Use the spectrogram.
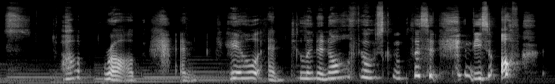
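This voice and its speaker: A woman's voice: sits high, big pitch swings, takes it slowly, fairly bright tone, soft background music, heavily acted. A woman playing a young, anxious, secretive cook who narrates an audio drama in the first person. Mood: anguished.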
